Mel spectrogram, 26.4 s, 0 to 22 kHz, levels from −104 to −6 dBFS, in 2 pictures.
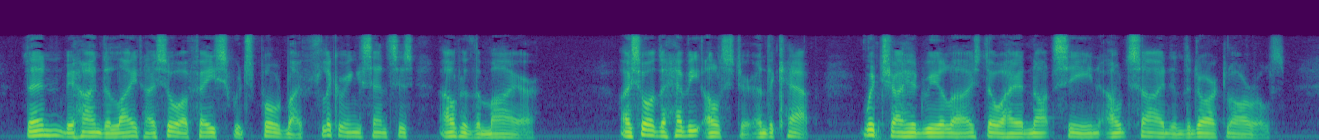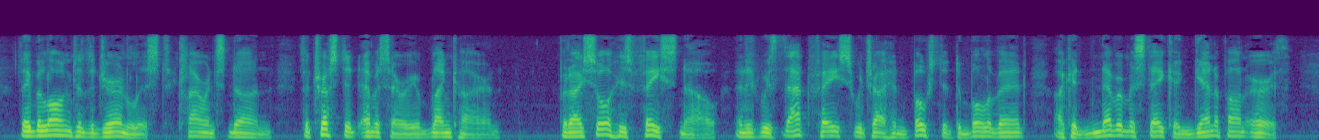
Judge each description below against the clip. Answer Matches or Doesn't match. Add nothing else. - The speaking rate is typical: Matches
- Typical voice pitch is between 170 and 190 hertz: Doesn't match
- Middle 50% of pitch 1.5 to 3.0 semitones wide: Doesn't match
